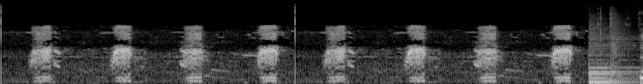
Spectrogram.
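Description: Indian spot-billed duck giving loud, harsh quacks, about eight evenly spaced calls just under a second apart, followed by a brief burst of music at the end.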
